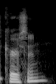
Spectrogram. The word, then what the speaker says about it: Kirson: As indicated, by the way, I might have bungled her last. Does anyone know Kirsten? – I think it's Kirsten. – Kirsten. – How do you spell it? K-R-I-S-O-N. – K-I-R-S-O-N.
